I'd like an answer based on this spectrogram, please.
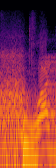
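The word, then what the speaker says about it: what: বলতো কিউ পরে আসতেছে হোয়াট দিয়ে প্রশ্ন করবা কি হোয়াট যেটা আমি বললাম হোয়াট হবে না কিন্তু হোয়াট হ উচ্চারণ হয় না এটা অ উচ্চারণ হয় হোয়াট আমরা বলি কি জানো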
